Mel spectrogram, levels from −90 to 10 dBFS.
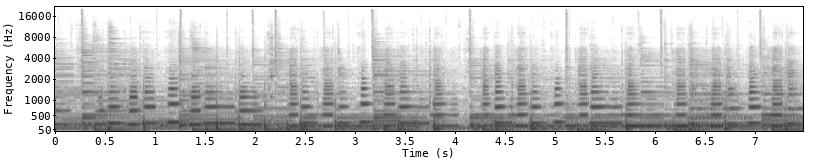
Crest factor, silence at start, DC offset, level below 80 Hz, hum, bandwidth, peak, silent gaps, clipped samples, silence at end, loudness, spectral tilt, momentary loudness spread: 14 dB; 0 s; under 0.1%; -32 dBFS; none; 8.2 kHz; -6 dBFS; none; under 0.1%; 0 s; -22 LUFS; -9 dB/octave; 3 LU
